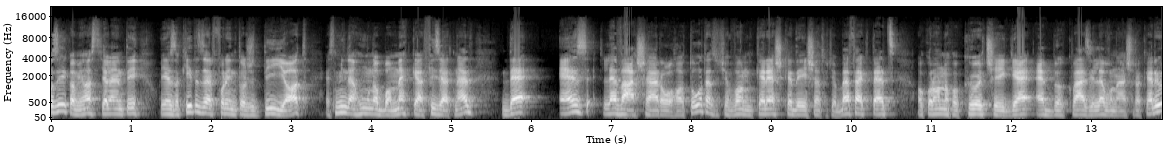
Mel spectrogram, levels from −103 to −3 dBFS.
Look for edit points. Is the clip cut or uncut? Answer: uncut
